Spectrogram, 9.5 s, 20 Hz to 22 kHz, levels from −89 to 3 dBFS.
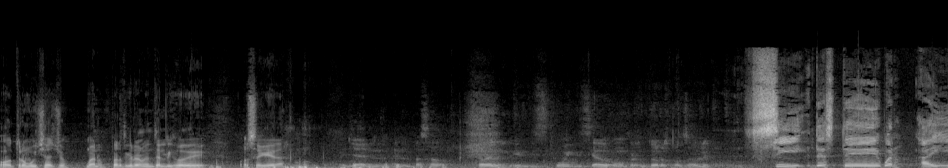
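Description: From 7.53 s to the end, the audio suddenly turns thin, bright and hissy. That's pre-emphasis left on: the treble boost sits about 11 dB higher at 10 kHz than at 1 kHz, which fits a J.17 curve whose matching de-emphasis never got applied.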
